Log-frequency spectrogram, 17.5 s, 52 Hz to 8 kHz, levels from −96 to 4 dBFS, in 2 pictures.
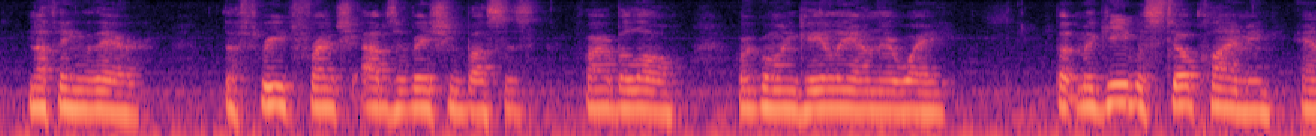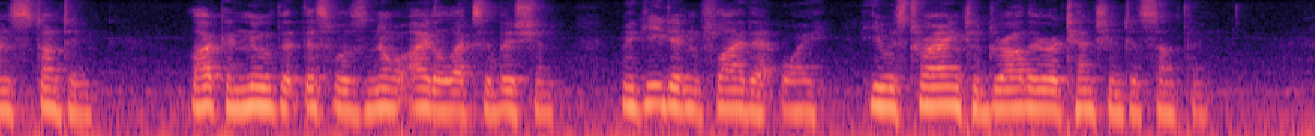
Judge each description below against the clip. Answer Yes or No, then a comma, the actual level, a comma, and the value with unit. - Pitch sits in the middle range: Yes, medium, 145 Hz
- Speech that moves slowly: No, average, 150 wpm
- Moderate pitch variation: No, narrow, 2.2 semitones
